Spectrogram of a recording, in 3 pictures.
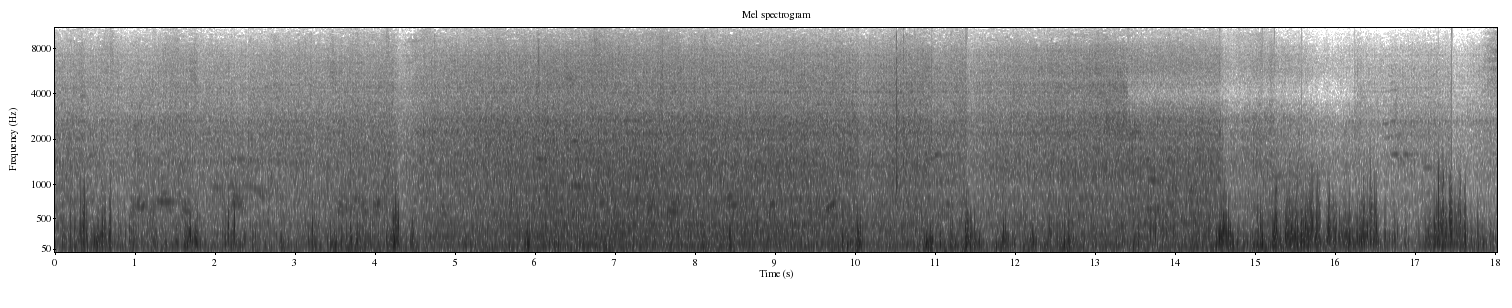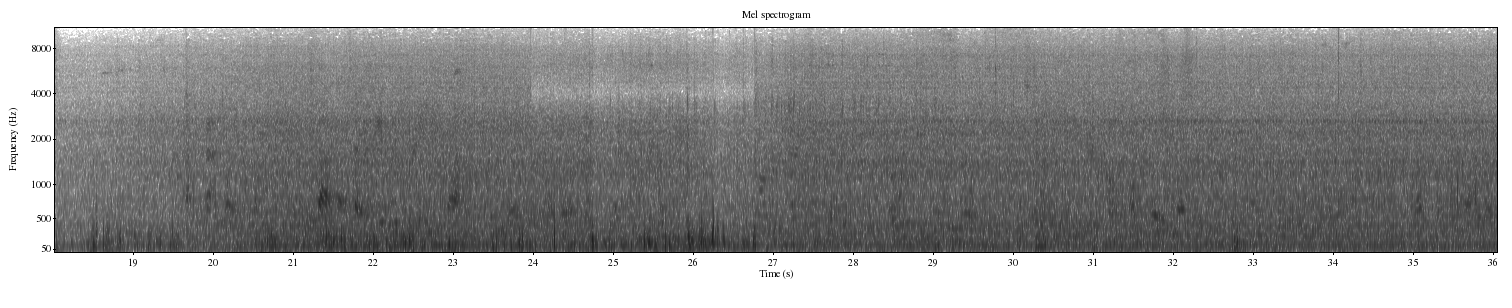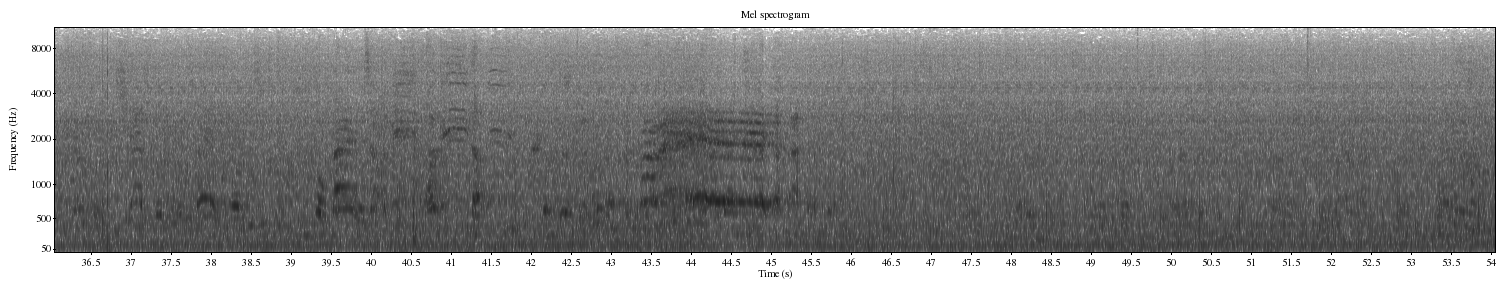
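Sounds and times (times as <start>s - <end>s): distant indistinct conversation: 0.0s - 54.0s
vehicle engine rumbling: 0.0s - 54.0s.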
